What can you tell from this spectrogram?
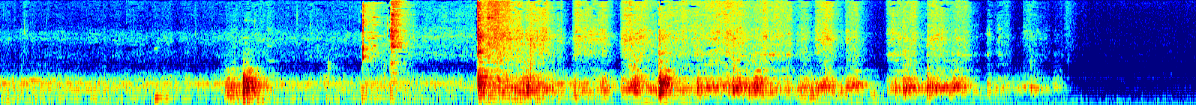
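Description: A spoon stirring soya chunks in gravy in a metal kadhai, scraping and clinking against the pan, preceded by a few light knocks. The stirring starts about three seconds in and stops suddenly about seven seconds in.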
